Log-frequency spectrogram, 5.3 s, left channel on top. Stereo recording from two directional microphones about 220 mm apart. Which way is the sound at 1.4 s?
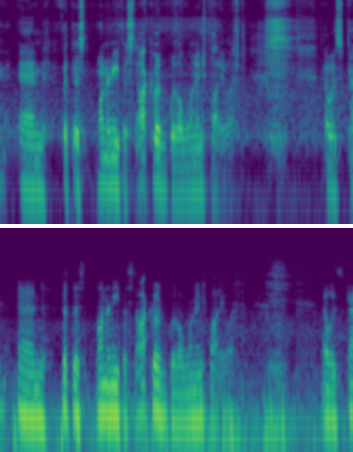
10° left (ahead or behind).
